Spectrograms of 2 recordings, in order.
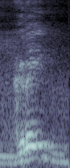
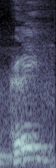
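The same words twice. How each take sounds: The two takes are said the same way.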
